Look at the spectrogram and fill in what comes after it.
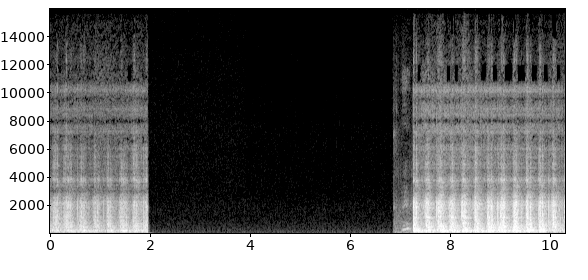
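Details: Myokymic discharges.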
